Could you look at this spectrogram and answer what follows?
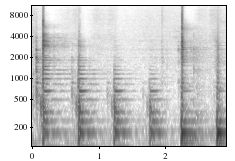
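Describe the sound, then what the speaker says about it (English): A VFE Yodeler delay pedal is set to its maximum delay time. A single guitar pluck repeats as a string of evenly spaced echoes, about every half second, each one sharp at the onset and then decaying. "Here's just the maximum delay time for the curious."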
